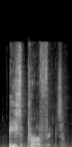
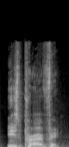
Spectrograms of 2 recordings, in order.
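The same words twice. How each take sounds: First: Much lower, softer, breathy rumbling imitation; deep actor voice. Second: Said in the usual way. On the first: Praising the casting in the actor's much lower voice. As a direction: growl it low like the giant villain. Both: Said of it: "He's got a fucking deep ass voice".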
